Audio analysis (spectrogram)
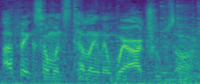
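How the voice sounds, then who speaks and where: A man's voice: on the low side, fairly quick, music in the background, lightly acted. An actor playing a suspicious, dry-witted male mercenary soldier in a game cutscene. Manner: dry, suspicious, matter-of-fact. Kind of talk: video game cutscene acting.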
